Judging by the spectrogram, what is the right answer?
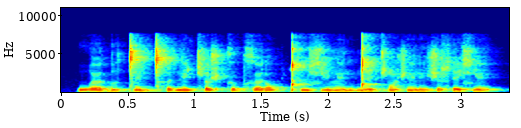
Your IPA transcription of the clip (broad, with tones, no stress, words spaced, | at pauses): wœ˦˨ ɠɯ˧˥˧ ǀẽ˦˨dǀʰə˧˥˧ dẽ˦˨ cʰœ˦˨ʃkə˧˥˧bxœ˧˥˧ ɾɔ˧˥˧bǃʰɯ˧˥˧ɕi˧˥˧ lẽ˦˨dŋ͡ǃẽ˧˥˧ cʰɔ̃˦˨ʃẽ˦˨ɾĩ˦˨ʃə˦˨ɬ ɾe˧˥˧ɕẽ˦˨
